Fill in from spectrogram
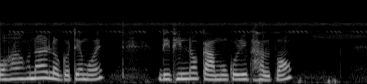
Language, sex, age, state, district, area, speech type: Assamese, female, 18-30, Assam, Lakhimpur, rural, spontaneous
